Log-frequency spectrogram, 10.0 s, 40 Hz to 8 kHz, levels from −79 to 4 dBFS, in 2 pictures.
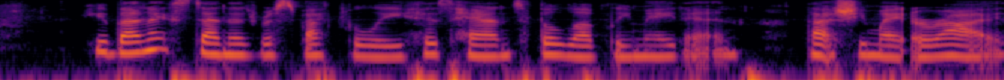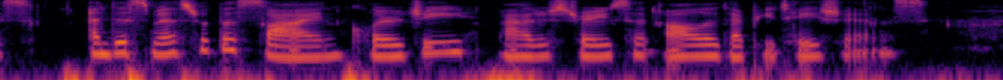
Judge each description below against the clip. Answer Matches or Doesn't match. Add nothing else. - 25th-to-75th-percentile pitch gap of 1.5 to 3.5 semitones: Matches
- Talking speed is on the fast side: Doesn't match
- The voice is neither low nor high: Doesn't match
